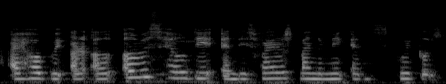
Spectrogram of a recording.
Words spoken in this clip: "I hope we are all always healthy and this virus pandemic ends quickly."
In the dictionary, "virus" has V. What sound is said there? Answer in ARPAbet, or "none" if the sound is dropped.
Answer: F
